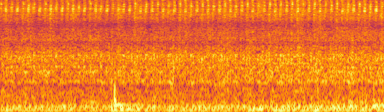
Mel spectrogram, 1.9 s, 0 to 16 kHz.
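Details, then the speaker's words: 2008 Dodge Caliber petrol engine idling roughly with an irregular stumbling pulse; engine and downpipe to catalytic converter shaking; spark plugs already replaced, coils suspected next; misfire at idle. "Sounds like the car is misfiring."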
